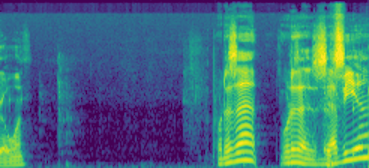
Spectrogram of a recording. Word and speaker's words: Zevia: How do you pronounce it? Zevia. Zevia.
